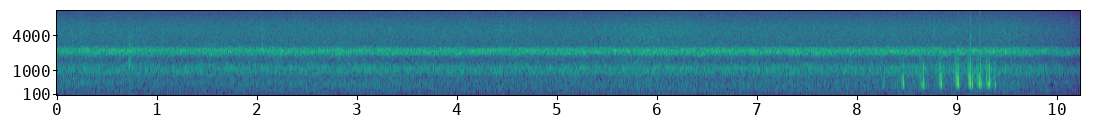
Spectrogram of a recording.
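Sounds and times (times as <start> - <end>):
background drone: 0.0 - 10.2
California red-legged frog giving low knocking pulses: 8.2 - 9.5.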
